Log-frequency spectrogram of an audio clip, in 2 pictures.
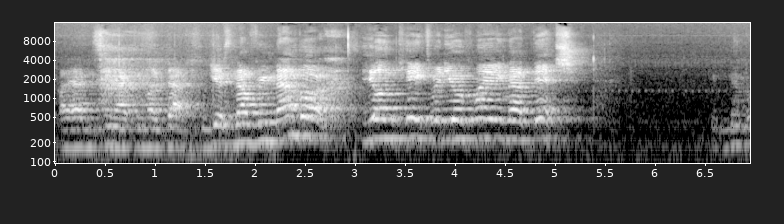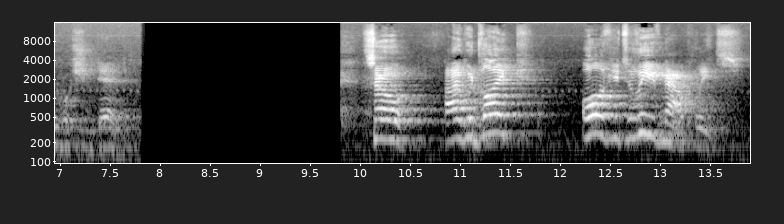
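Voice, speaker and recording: A man playing a theatrical play director who heaps slow, dramatic praise on his cast. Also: high-pitched, sharp tone, slight background noise. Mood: effusive. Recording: very echoey room, mic far off.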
